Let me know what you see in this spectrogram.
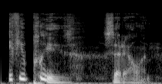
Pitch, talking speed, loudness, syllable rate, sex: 115 Hz, 185 wpm, -17 LUFS, 6.7 syllables/s, male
